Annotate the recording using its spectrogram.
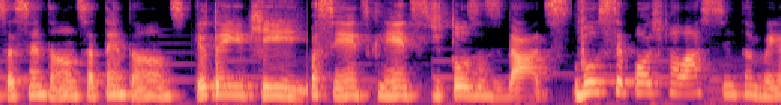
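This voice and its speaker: A middle-aged woman, a therapist, gives advice to viewers on a live stream and acts out short dialogues. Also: high voice. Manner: warm coaching tone, talks straight to viewers, acts out little dialogues.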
